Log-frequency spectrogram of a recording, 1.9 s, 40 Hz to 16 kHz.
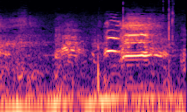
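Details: Domestic geese, newly hatched young males said to call a lot from a neighbour's flock of about 150 birds; short nasal honks with harmonic stacks, a few quick calls in under two seconds.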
